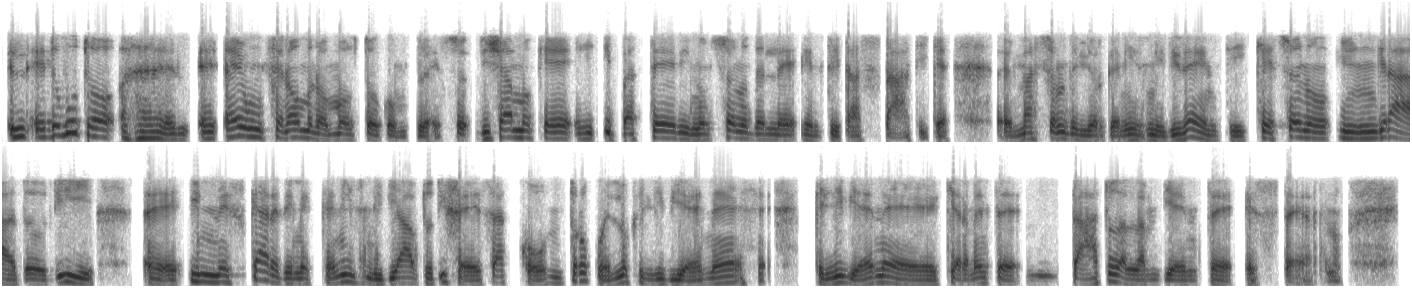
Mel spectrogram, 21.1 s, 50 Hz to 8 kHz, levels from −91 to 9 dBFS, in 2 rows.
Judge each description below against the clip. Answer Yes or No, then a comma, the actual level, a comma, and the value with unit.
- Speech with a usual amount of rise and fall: No, wide, 6.5 semitones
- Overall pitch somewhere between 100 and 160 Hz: Yes, low, 135 Hz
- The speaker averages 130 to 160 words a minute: Yes, average, 135 wpm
